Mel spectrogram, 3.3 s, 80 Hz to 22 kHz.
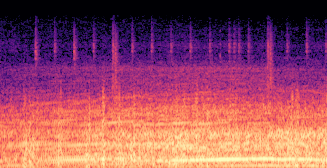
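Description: A 2020 BS6 KTM Duke 200 motorcycle engine drones loud and close while downshifting, its pitch shifting and settling into a steady hum as the ride goes on, with no talk.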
